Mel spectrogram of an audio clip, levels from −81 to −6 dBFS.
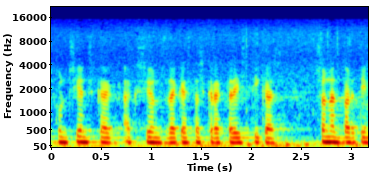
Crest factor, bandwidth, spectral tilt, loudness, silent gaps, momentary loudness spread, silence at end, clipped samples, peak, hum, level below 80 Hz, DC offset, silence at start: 14 dB; 14.5 kHz; -7.5 dB/octave; -16 LUFS; none; 6 LU; 0 s; under 0.1%; -2 dBFS; none; -30 dBFS; under 0.1%; 0 s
